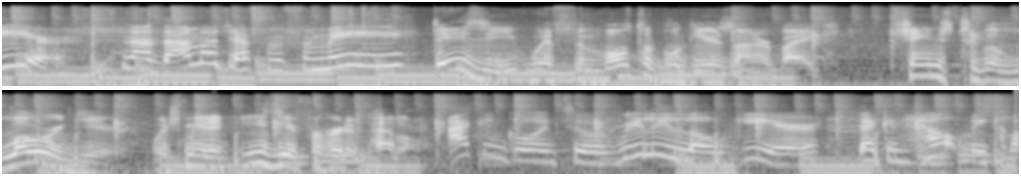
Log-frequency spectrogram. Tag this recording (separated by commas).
Music, Speech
